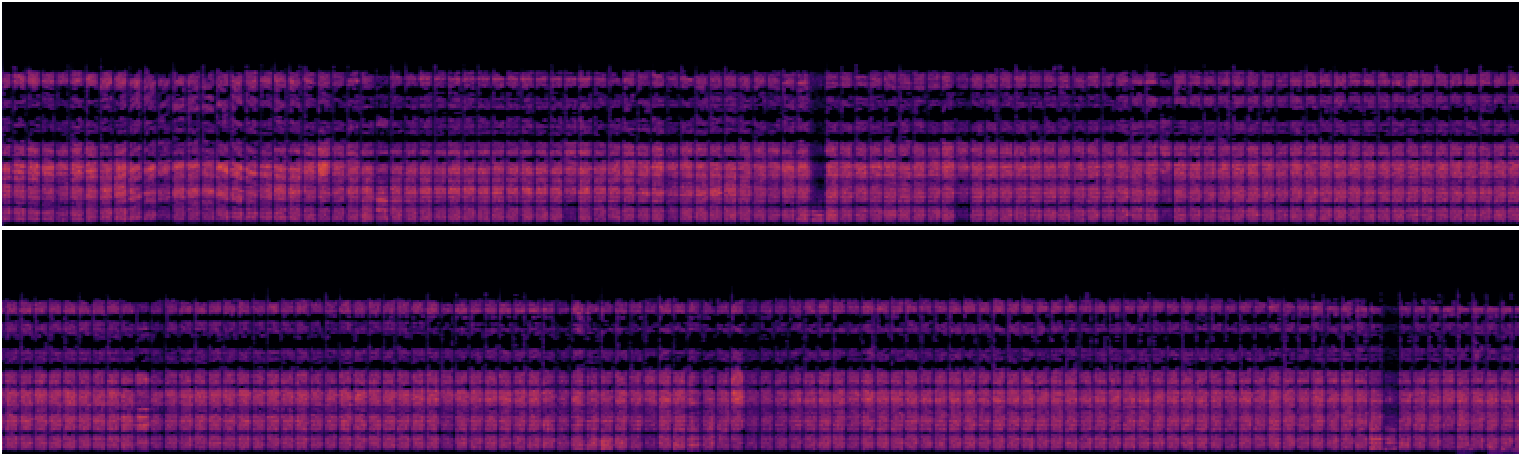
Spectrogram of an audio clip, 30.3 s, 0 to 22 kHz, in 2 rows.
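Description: P-SB7 spirit box scanning through radio frequencies and playing through a small foam-covered speaker: a steady, harsh static hiss, thin with no bass, broken now and then by short chopped fragments of radio sound.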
